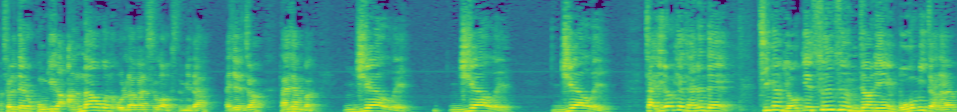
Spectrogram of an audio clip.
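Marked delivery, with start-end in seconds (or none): 4.4-7.6 JELLY with English tongue placement, falling at the end; English pronunciation. Shown as a demonstration. Teacher models the word for learners, English pronunciation. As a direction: say JELLY the English way, not as Korean 젤리. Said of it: "영어에서는 젤리가 아니라 젤리".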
